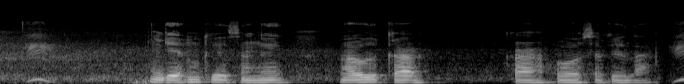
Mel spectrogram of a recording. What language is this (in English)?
Bhojpuri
